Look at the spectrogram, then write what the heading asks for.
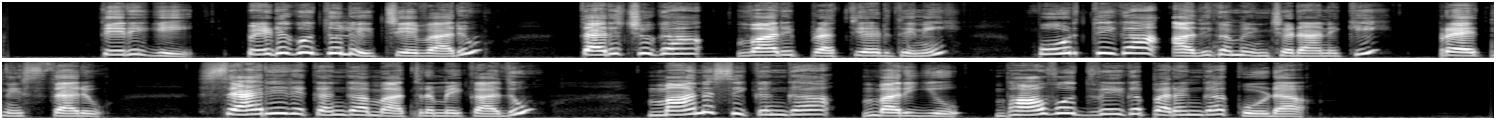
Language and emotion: Telugu, neutral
